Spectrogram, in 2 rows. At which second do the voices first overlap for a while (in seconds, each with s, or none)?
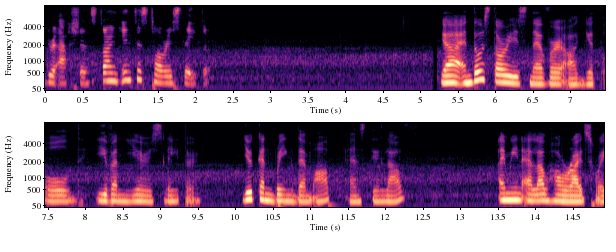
none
